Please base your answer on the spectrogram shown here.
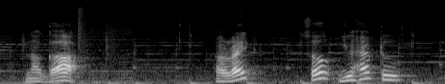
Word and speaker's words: нога: In naga also we have a vowel o, but the stress is on a, that is why the pronunciation is naga.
